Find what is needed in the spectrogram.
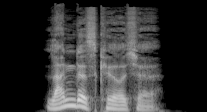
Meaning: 1. regional church 2. national church
- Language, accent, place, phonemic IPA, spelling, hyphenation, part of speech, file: German, Germany, Berlin, /ˈlandəsˌkɪʁçə/, Landeskirche, Lan‧des‧kir‧che, noun, De-Landeskirche.ogg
